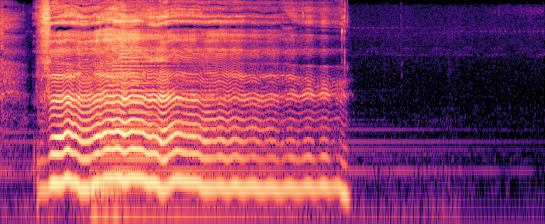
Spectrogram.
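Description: An acoustic guitar is strummed and rings out.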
